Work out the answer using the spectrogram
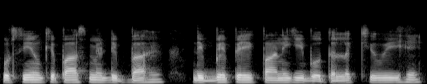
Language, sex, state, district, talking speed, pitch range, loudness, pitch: Hindi, male, Uttar Pradesh, Lalitpur, 210 wpm, 100-110 Hz, -17 LUFS, 100 Hz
